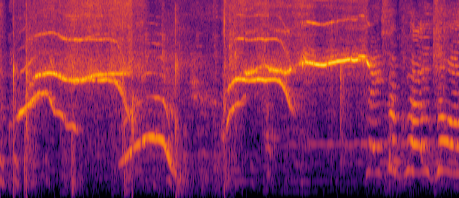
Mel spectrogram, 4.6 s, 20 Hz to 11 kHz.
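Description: At a 40th birthday party, a person whistles in loud, sweeping high notes that rise and fall in pitch, with other voices calling out around them.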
